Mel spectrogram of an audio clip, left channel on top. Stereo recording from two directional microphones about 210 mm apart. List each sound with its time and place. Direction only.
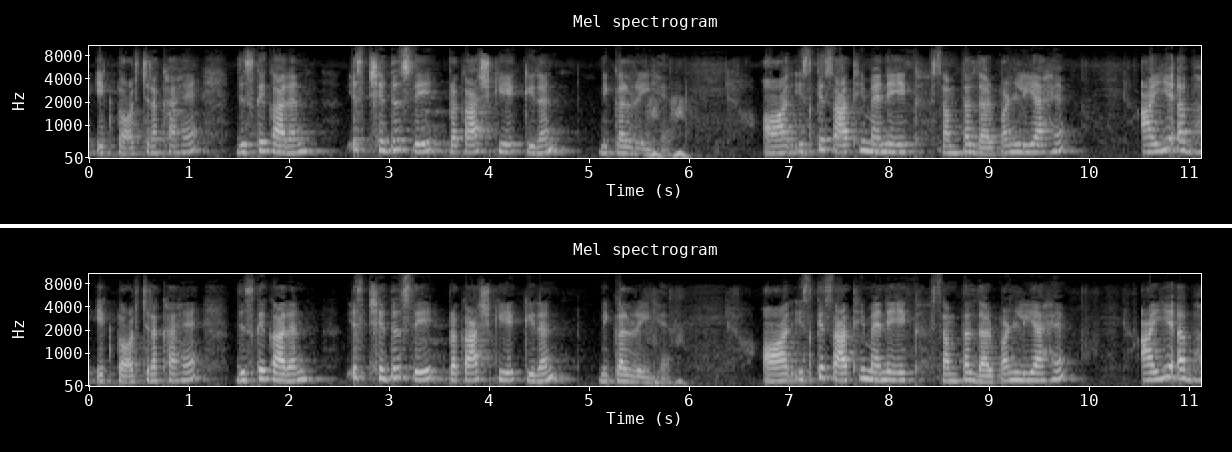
0.0 s speech: 35° right (ahead or behind)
